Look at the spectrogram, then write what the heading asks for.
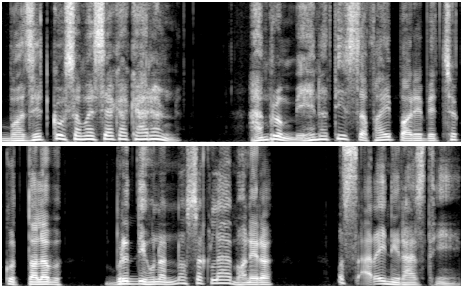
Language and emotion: Nepali, sad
